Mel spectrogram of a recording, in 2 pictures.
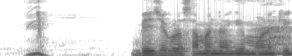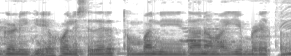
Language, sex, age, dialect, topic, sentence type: Kannada, male, 18-24, Dharwad Kannada, agriculture, statement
